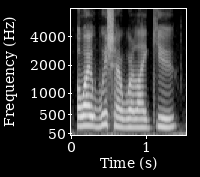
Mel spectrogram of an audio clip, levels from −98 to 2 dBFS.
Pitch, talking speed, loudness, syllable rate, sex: 215 Hz, 235 wpm, -17 LUFS, 5.4 syllables/s, female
